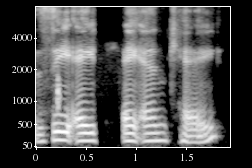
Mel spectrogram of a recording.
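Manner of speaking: usual speaking voice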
